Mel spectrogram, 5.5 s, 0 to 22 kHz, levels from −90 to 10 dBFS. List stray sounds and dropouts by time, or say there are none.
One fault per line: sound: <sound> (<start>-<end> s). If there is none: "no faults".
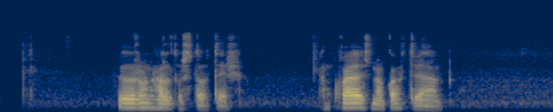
no faults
